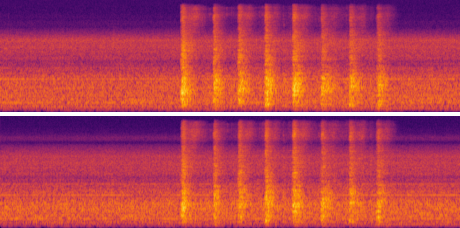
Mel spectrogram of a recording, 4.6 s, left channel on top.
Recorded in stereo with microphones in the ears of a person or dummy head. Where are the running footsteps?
15° left (ahead or behind), 1.8 m; by 4.0 s 30° right (ahead or behind), 2 m.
